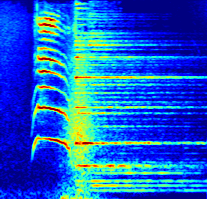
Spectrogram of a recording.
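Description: A cat gives a single loud, drawn-out meow that rises and then slides down into a lower, fading tone, close and alone against a quiet background.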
